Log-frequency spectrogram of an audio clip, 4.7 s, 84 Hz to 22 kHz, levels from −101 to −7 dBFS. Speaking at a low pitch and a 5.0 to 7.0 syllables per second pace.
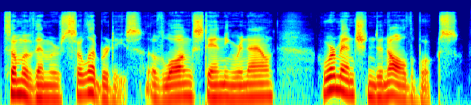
Yes: low, 130 Hz; 6.2 syllables/s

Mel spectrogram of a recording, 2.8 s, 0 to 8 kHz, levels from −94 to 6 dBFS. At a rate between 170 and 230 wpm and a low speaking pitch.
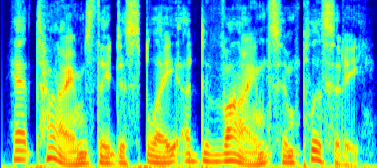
No: average, 150 wpm; low, 110 Hz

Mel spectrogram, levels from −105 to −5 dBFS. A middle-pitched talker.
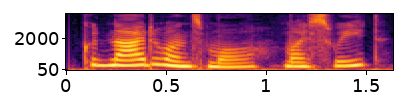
No: high, 245 Hz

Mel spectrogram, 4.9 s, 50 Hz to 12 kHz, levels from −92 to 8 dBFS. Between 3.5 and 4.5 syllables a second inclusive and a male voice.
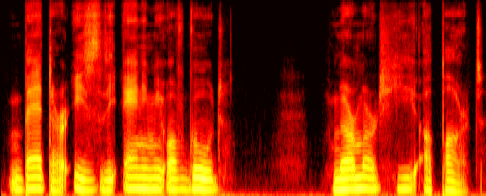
Yes: 4.4 syllables/s; male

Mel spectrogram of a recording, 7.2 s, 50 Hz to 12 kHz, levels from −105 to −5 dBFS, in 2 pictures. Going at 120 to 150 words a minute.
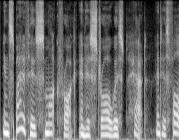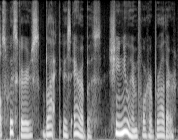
No: average, 200 wpm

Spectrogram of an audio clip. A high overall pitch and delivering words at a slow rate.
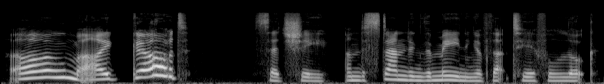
Yes: high, 225 Hz; slow, 120 wpm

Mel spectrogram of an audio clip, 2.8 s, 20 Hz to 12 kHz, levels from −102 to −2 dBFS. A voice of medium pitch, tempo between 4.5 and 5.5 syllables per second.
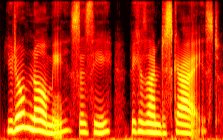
No: high, 230 Hz; 5.3 syllables/s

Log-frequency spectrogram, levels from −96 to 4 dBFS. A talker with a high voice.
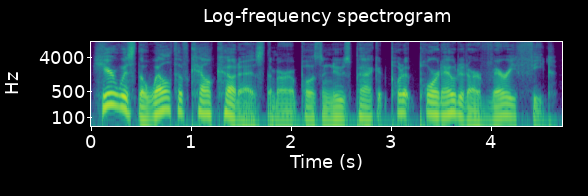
No: low, 105 Hz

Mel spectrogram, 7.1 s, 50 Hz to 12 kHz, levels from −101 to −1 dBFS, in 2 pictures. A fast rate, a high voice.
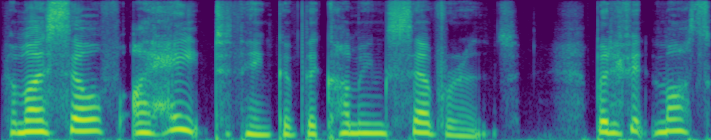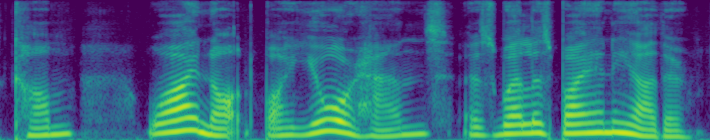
Yes: fast, 220 wpm; high, 210 Hz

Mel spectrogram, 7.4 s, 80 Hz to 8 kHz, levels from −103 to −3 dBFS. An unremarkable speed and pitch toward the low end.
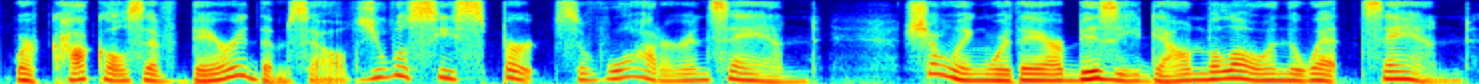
No: average, 195 wpm; high, 190 Hz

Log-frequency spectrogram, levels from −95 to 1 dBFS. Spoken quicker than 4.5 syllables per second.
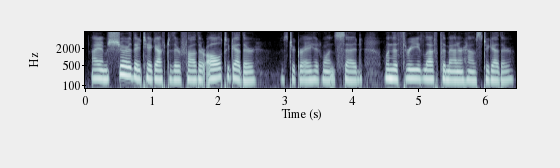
Yes: 5.5 syllables/s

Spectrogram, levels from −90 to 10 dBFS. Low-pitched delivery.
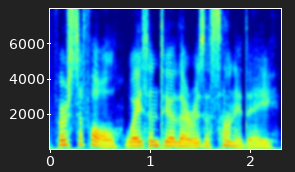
No: high, 210 Hz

